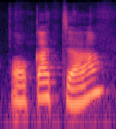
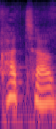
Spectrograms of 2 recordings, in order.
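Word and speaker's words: Катя: 카테리나를 더 많이 보는데, 이거에 이제 애칭을 생각을 해보면, 카테리나의 애칭은, 까짜, 카티아, 요즘 표기법으로는 카차, 그러니까 발음 나는 대로 쓰면 까짜죠. 까짜.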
